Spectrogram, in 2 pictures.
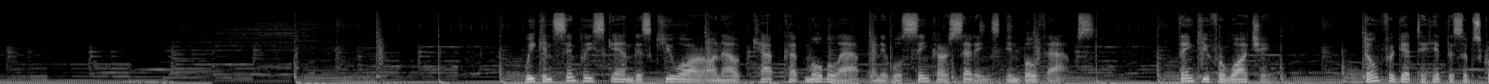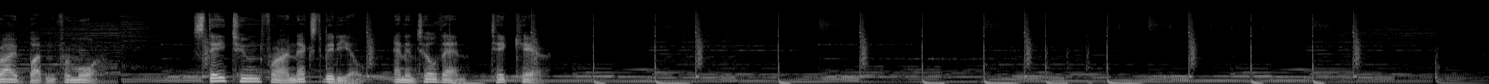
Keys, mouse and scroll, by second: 4.4-5.4 drag, 16.6-17.6 drag, 18.1 click.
